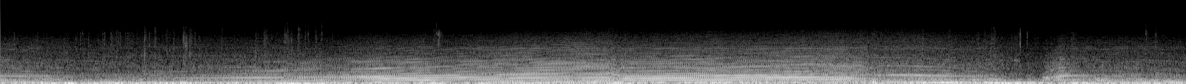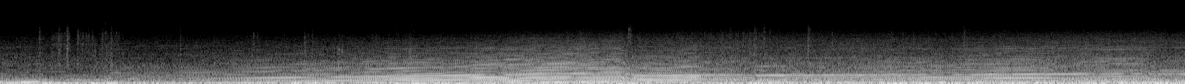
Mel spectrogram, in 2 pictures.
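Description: BMW M3 E92's V8 engine heard from inside the cabin at full track pace. Its pitch climbs and falls with the revs, drops away about ten seconds in as the car slows, then climbs again, with a brief dip at a gear change later on. Heavy road and wind rumble runs underneath.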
